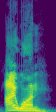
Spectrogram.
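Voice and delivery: lightly voiced taunting lady; mock lady voice.

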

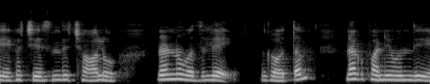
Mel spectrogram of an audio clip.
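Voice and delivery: usual speaking voice

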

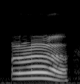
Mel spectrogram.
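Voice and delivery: loud exasperated "ugh"; acted groan of teenage frustration; angry groan. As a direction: groan loudly in annoyance. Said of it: "It's angry".

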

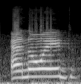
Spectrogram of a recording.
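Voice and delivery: normal talking voice

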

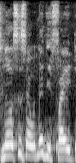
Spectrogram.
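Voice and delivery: ordinary talk, nothing marked

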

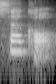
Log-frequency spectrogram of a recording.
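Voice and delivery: "Circle" said loud and high, two quick syllables. Shown as a demonstration. Teacher calls the word out to the class. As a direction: punch out "Circle" for the class to hear. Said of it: "Hai âm ha các con".

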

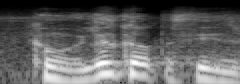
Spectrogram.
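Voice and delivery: ordinary delivery

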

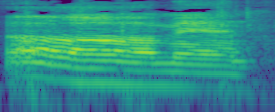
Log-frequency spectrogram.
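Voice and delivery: ordinary delivery

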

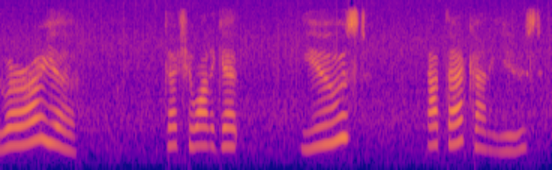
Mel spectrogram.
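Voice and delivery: a creepy stranger coaxing a Pokemon closer, softly and slowly; creepy serial killer. Pretend. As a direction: lure them in like a creepy stranger. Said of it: "sounded way too much like a freaking serial killer".

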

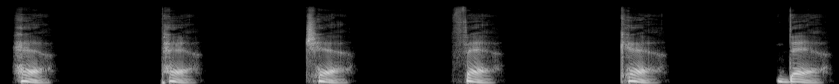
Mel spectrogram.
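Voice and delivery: each word hair, pear, chair drawn out slowly with a clean air glide; slow word drill. Shown as a demonstration. Teacher reads the practice words for students to copy. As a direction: read the practice list slowly, one word at a time. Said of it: "下面我们来练习一下air在几个单词中的发音".

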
